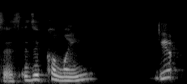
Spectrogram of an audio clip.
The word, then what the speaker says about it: Killeen: It is located, and I always mispronounce this. Is it Killeen? Yep, Colleen.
